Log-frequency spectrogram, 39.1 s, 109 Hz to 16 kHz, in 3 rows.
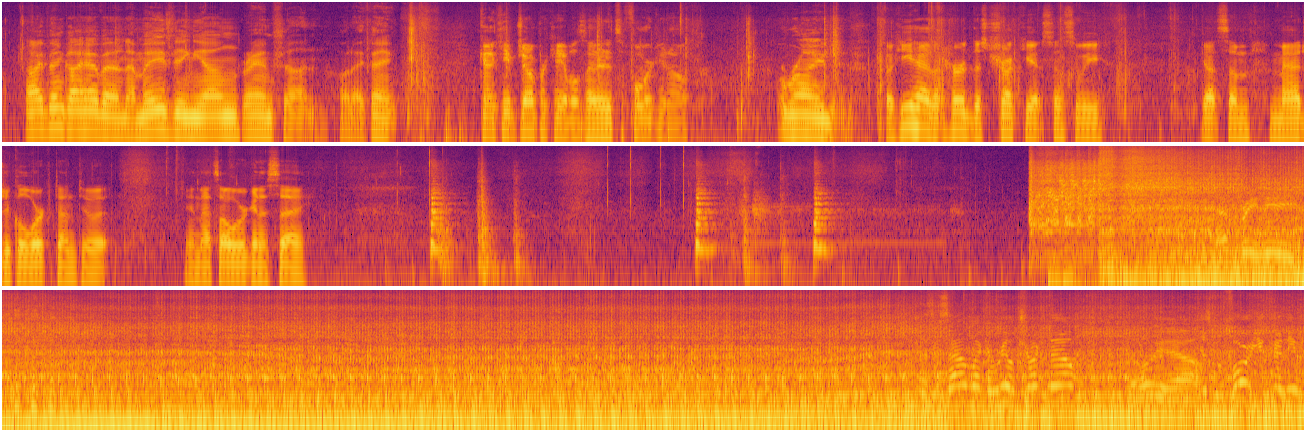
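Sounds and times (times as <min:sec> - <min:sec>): pickup engine starting and idling: 0:23.3 - 0:39.0.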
